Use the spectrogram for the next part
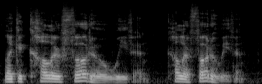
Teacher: we add a little W sound to connect these two vowels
